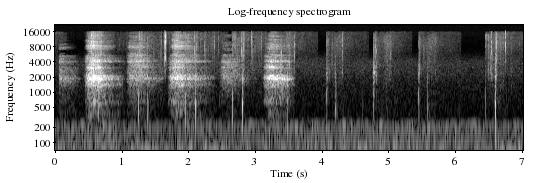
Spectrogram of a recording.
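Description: Footsteps tap on a hard tiled floor at a walking pace.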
